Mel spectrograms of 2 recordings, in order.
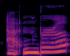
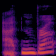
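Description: First: "Attenborough" as AT-en-bur-uh, full ending, questioning; drawn-out "Attenborough" ending. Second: "Attenborough" as AD-en-bruh, ending squeezed, questioning; two-syllable-ending "Attenborough". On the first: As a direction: try "Attenborough" with -bur-uh in two syllables, rising. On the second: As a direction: try "Attenborough" with a short -bruh ending, rising. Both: Shown as a demonstration.

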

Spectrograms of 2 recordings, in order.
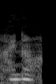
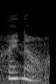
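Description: The two takes are said the same way.

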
